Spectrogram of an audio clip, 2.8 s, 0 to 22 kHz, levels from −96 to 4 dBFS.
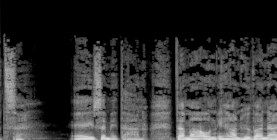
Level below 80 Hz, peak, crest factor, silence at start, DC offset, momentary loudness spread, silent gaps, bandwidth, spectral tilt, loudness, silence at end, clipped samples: -60 dBFS; -4 dBFS; 14 dB; 0.05 s; under 0.1%; 13 LU; none; 15.5 kHz; -6 dB/octave; -18 LUFS; 0 s; under 0.1%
